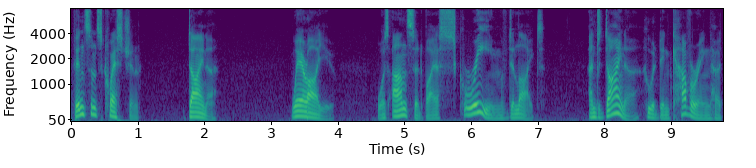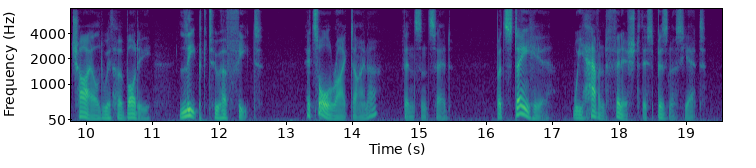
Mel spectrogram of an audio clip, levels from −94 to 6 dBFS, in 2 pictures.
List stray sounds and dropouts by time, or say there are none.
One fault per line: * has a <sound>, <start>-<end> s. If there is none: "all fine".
all fine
